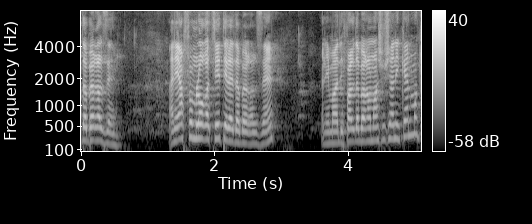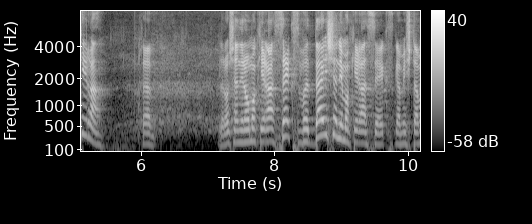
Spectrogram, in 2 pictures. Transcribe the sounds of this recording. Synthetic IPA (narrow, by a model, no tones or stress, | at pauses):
dabe̞ʁalze̞ | a̰niafpamlo̞ʁat͡sit̪ile̞d̪abe̞ʁalze̞ | animad̪ifaled̪abe̞ʁalmaʃuʃeanikenmakiʁa | aχʃav | zelo̞ʃeanilo̞makiʁaseksvad̪ajʃeanimakiʁase̞ksɡamjiʃt̪am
